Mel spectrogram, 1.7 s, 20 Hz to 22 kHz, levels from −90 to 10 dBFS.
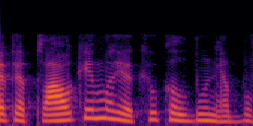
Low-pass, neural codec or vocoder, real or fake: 7.2 kHz; codec, 16 kHz in and 24 kHz out, 0.8 kbps, FocalCodec, streaming, 65536 codes; fake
